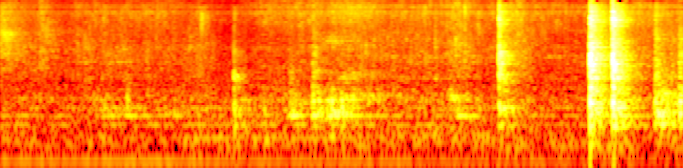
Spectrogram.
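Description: Green curry paste sizzling as it fries in coconut cream in an aluminium pot, stirred with a wooden spatula that scrapes the pot bottom in short strokes. About four and a half seconds in come two louder, sharp knocks of the spatula on the pot.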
